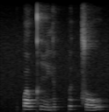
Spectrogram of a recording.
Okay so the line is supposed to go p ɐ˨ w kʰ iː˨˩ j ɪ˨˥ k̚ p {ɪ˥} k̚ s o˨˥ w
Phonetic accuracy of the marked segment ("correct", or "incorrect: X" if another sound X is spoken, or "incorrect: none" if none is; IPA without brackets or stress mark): incorrect: ɪ˨˥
